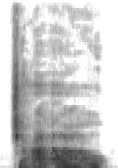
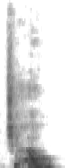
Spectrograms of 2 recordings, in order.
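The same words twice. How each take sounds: First: "ciao" drawn out slowly, higher, English-style; wrong tune for Spanish. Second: Short "ciao" with a simple fall; Spanish intonation. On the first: Teacher mimicking a wrong Spanish farewell, drawn-out "ciao". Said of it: "Do we? No". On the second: Teacher correcting the tune, short Spanish "ciao". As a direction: say "ciao" briefly, falling. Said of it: "each language has its own intonation". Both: Shown as a demonstration.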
